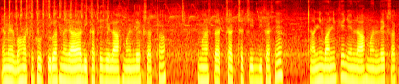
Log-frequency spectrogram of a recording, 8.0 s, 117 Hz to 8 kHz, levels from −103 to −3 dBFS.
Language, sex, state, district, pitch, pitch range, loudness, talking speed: Chhattisgarhi, male, Chhattisgarh, Sarguja, 135 Hz, 130-140 Hz, -18 LUFS, 195 wpm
